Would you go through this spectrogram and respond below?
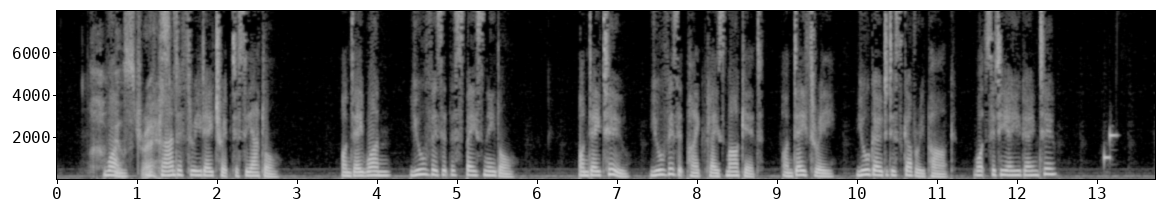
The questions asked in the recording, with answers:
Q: What city are you going to?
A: The answer was Seattle.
